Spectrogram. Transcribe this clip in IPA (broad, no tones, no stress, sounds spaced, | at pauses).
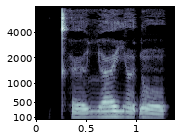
kʰ ø ʎ œ j ə̃ ɗ õ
